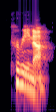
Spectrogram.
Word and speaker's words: Carina: Carina. – Carina. Okay, great. – Carina Alyce, yeah.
